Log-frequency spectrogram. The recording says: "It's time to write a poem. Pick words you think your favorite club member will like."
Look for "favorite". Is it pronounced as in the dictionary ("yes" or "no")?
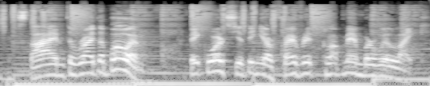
yes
